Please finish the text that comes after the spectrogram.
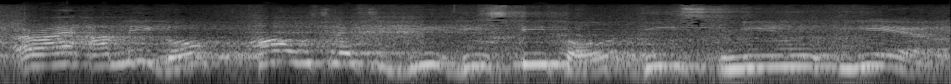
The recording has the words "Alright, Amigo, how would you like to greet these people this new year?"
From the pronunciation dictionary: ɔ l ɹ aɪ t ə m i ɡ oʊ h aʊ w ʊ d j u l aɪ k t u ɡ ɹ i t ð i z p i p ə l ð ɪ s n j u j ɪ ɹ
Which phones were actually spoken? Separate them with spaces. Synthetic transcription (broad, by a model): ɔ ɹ aɪ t ə m i ɡ oʊ h aʊ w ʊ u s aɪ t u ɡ i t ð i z p i p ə l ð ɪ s n j u j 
